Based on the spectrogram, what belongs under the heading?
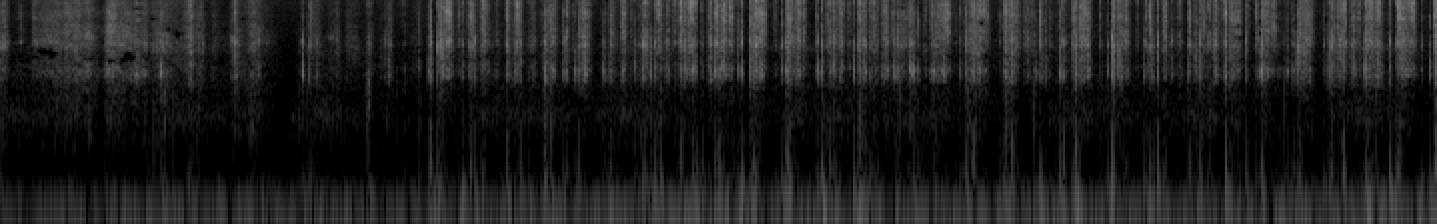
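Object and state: Small wooden box, scratched and tapped.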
